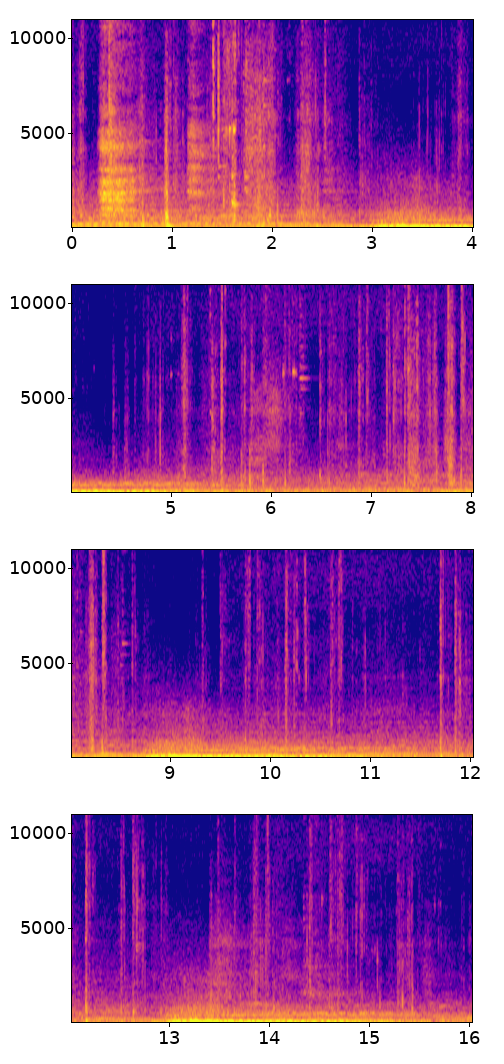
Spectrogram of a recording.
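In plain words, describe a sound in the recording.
Footsteps shuffle quietly on a hard floor.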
